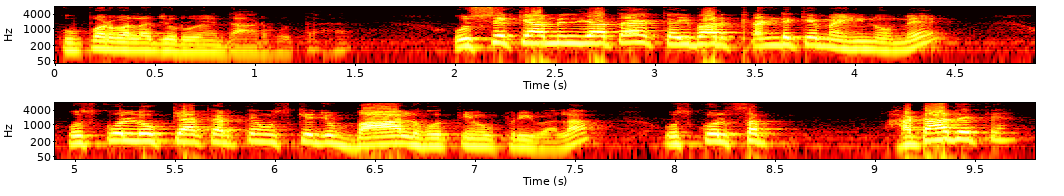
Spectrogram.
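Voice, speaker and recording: Animated Bihari man quizzing his students. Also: sits high, moderate pace. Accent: Bihari Hindi. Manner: quizzing, repeats answers as questions; drops to near-whisper on answers. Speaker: teacher. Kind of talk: exam-prep lesson.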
